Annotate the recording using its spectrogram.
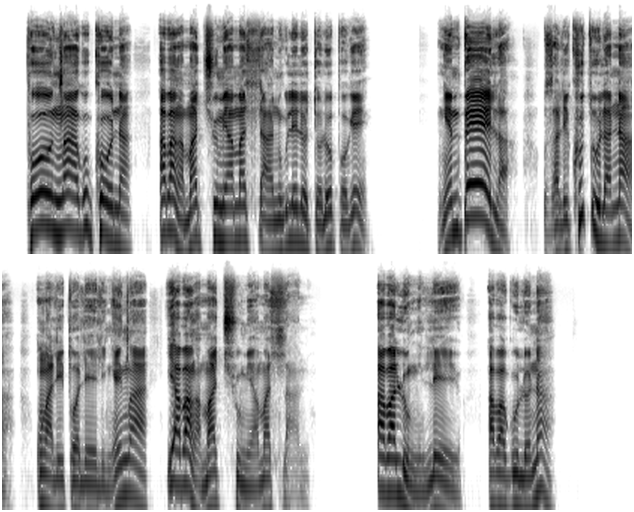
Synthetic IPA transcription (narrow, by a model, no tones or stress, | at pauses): pʰɔŋ͡ǁaɣukʰɔnaː | βaŋamat͡ʃʼumiamaɬanuɣulɛlɔd̥ʱɔlɔb̥ʱɔɣɛ | ŋɛmpʼɛla̰ | uzalikʰuǀulana | uŋaliǀɔleliŋɛŋ͡ǁa | jaβaŋamat͡ʃʼumiamaɬa̰nu | aβaluŋilɛjɔ | aβaɣulɔna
